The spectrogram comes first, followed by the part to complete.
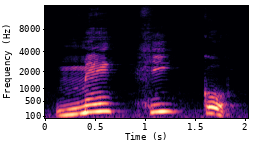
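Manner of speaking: "México" bem lento, Mé-xi-co, sílaba por sílaba; sílabas separadas. Shown as a demonstration. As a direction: soletre "México" devagar, marcando o MÉ. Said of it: "Tem uma separação e tem uma dessas que é tônica". ("México" arrastado, separando as sílabas)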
